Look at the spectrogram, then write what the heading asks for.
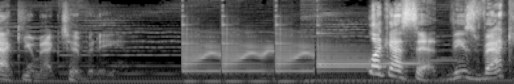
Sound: spring Noises

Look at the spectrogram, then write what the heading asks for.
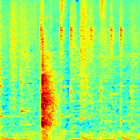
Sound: dart hitting board

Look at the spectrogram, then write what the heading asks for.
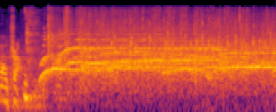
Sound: applause

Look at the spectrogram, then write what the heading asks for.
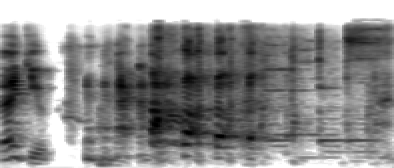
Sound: laughs

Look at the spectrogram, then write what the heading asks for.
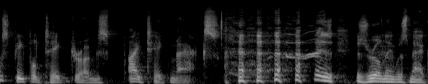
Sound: laughing

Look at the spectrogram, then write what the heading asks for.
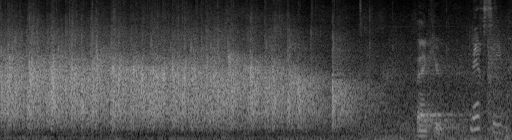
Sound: speaking Alternate Language; applause

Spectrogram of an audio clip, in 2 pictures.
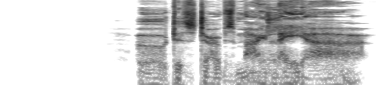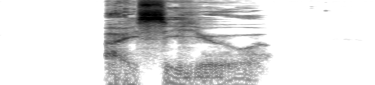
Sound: dragon voice

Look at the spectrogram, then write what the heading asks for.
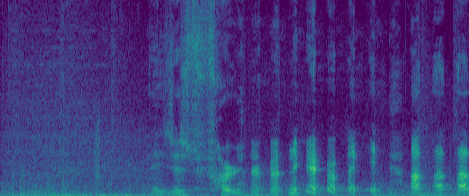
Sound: laughing

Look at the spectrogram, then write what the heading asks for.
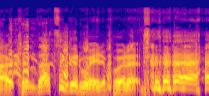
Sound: laughing

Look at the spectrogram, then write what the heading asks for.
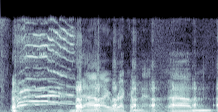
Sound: laughter

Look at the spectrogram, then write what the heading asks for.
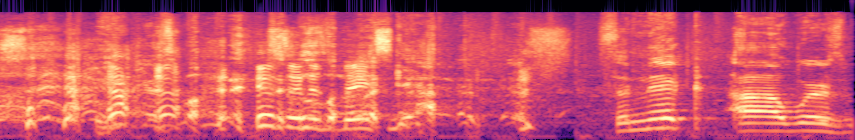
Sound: both laughing

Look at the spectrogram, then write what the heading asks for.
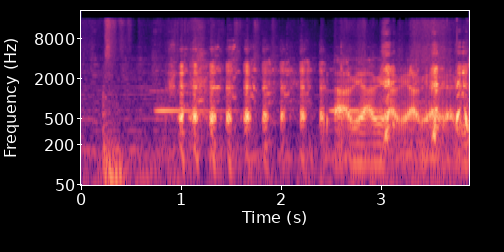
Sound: laughs

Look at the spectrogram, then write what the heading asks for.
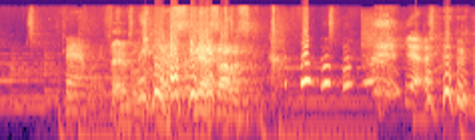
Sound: both laughing

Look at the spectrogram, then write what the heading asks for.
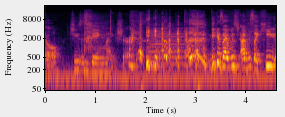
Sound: both laugh

